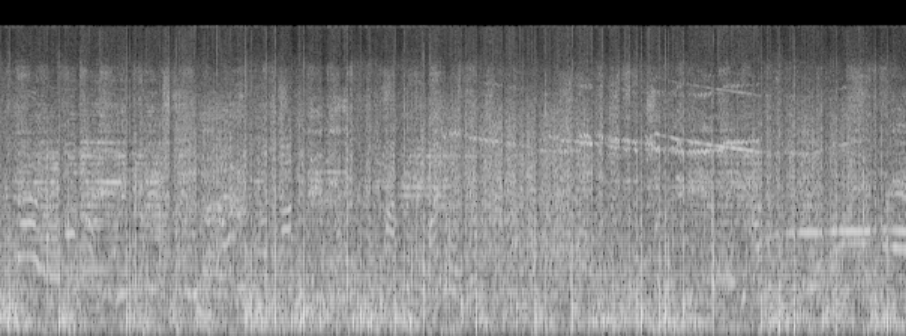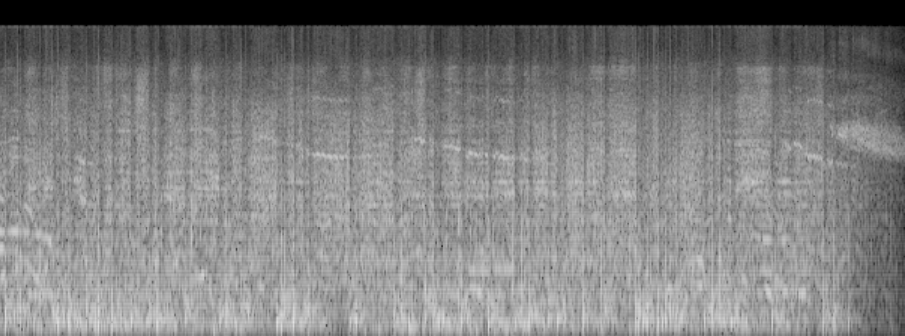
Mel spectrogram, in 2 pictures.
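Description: Fireworks aerial shells bursting in a rapid, unbroken barrage of booms and crackles, with the sound fading out at the very end.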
